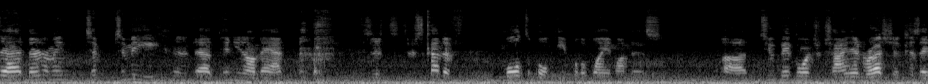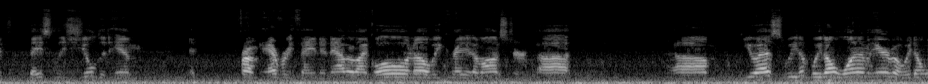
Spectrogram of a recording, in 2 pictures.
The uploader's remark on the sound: The first Geekaholics road trip recording. We run the mic while driving.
